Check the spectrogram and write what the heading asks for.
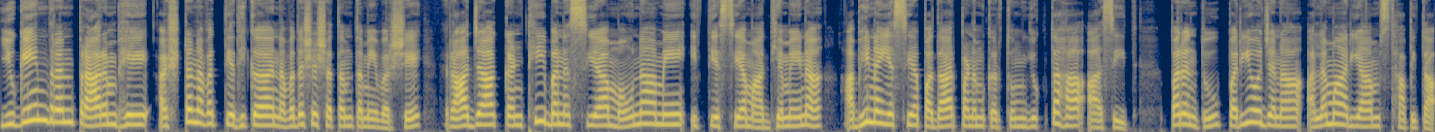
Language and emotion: Sanskrit, neutral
